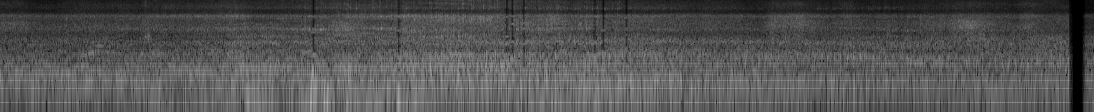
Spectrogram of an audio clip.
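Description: A moped's small engine passing along the street, growing louder to a peak around three to four seconds in and then fading, over steady street background noise.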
